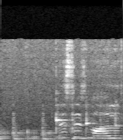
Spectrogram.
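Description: A pig oink from a Peppa Pig cartoon, a nasal snorting grunt mixed with a childlike cartoon voice speaking throughout the short stretch.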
